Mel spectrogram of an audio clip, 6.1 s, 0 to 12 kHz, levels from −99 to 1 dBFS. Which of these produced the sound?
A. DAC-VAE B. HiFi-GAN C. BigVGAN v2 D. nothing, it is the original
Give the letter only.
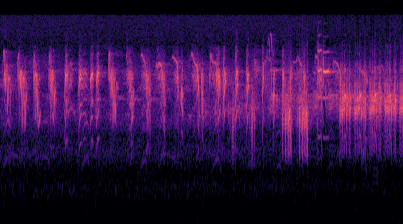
D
